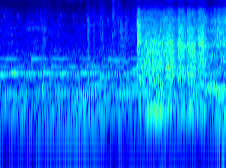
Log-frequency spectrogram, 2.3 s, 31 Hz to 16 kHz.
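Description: A Jaguar XK8 convertible's engine starting, catching in a short loud burst about one and a half seconds in, over steady background music.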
